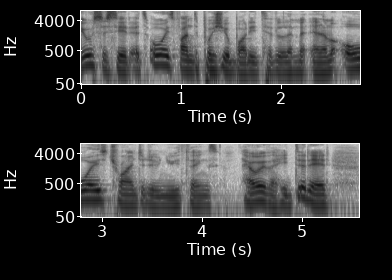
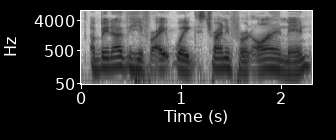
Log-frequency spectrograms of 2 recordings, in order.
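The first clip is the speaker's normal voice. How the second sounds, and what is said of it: Attempted Australian accent. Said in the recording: “I'm trying to do kind of Australian accent in there”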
